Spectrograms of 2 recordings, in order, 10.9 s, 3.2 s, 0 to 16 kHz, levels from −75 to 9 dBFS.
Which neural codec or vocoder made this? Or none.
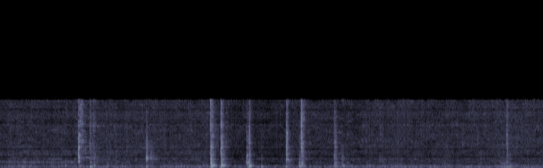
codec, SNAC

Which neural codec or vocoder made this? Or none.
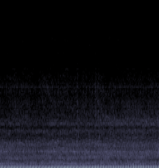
codec, SNAC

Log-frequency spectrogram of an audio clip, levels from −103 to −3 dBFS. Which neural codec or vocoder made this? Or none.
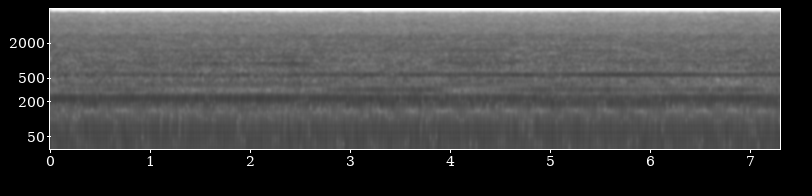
none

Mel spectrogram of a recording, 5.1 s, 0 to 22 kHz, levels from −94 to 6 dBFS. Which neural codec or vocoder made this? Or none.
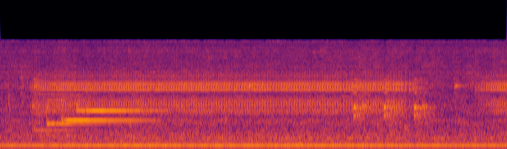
none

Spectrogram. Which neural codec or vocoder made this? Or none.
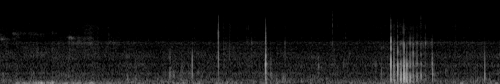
codec, SNAC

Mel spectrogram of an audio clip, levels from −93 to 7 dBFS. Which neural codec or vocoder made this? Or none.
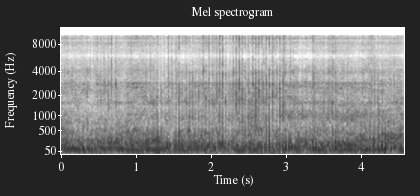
codec, SNAC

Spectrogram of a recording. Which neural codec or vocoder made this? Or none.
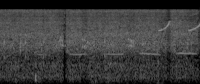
none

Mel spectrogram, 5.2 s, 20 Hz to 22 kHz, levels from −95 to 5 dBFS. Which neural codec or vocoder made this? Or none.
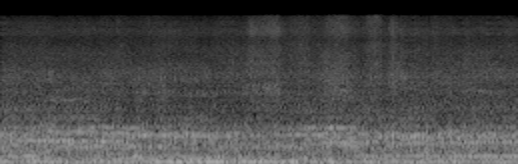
codec, SNAC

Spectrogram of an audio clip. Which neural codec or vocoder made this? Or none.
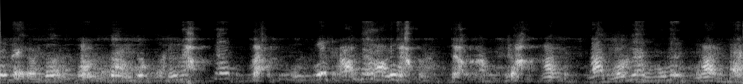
codec, SNAC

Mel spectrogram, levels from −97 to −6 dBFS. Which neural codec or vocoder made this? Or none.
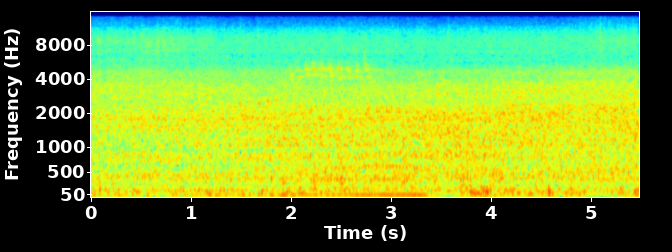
none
